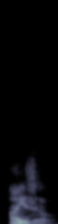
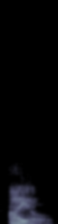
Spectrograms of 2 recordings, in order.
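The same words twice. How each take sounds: First: The S is pronounced in the word. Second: The S is silent in the word. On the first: The speaker calls it wrong. "Don't say Isle" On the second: The speaker calls it right. "S is silent because it comes after I"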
